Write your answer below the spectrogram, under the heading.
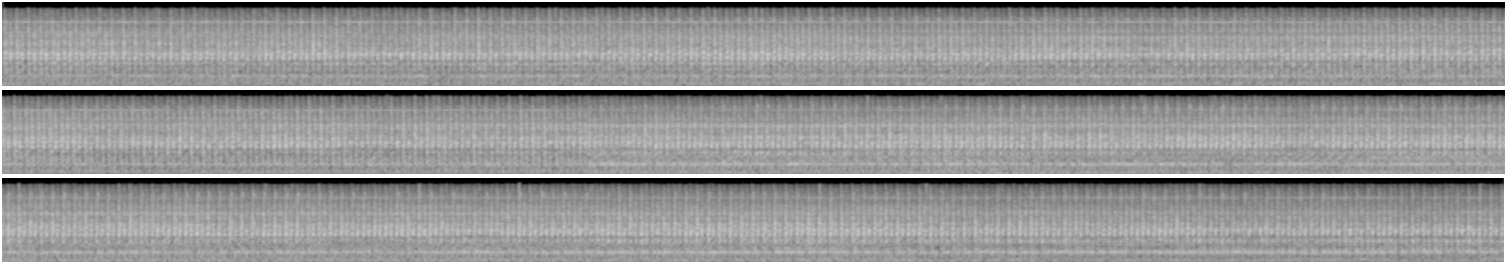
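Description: Sunnytech tabletop Stirling engine model running steadily, its flywheel and piston linkage giving a continuous, even mechanical running sound.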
